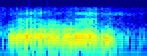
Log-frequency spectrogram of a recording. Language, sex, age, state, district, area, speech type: Odia, female, 30-45, Odisha, Sambalpur, rural, conversation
